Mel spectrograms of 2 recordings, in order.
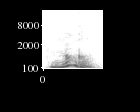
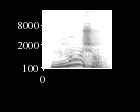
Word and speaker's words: mangeons: aura la prononciation Mangon pour ne pas avoir cette prononciation là on va garder le petit e même si on ne les prononce pas pour avoir la prononciation des mangeons mangeons et pas mangéon mangéon ou Mangon donc la prononciation correcte mangeons nous mangeons et cela s'applique à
